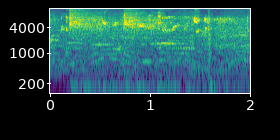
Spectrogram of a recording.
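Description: A basketball being dribbled on a hardwood court during live play, with a steady arena crowd murmur behind it.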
